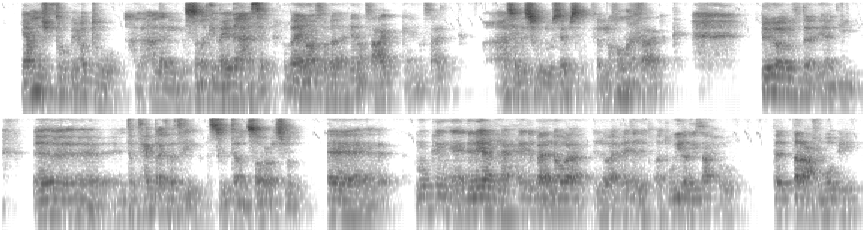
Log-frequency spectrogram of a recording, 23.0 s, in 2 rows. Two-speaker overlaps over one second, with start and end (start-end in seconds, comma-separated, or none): none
